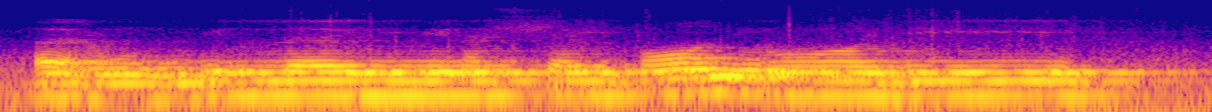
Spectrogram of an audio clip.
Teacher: hamzahnya jangan sampai tertebalkan karena terpengaruh dengan nada.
